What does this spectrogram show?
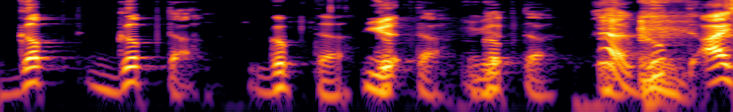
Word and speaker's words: Gupta: How do you pronounce his last name? Gupta. It's Gupta.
